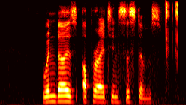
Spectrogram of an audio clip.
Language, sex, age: English, male, 19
